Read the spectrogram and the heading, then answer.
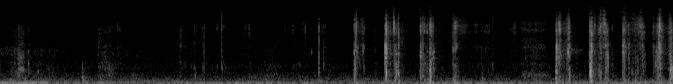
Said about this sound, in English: It kind of sounds like fapping on the microphone a little bit, but it's me shuffling cards, guys.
